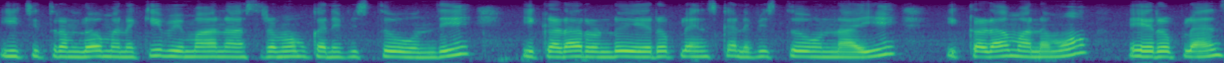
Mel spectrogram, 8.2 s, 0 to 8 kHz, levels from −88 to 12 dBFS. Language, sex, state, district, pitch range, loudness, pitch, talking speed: Telugu, female, Andhra Pradesh, Srikakulam, 210-230 Hz, -14 LUFS, 220 Hz, 110 wpm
